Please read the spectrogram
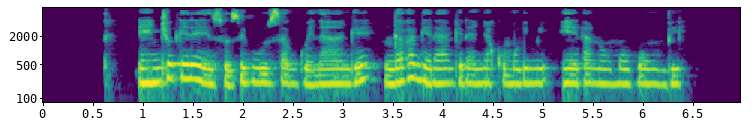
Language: Ganda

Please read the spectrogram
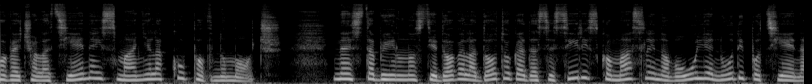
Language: Croatian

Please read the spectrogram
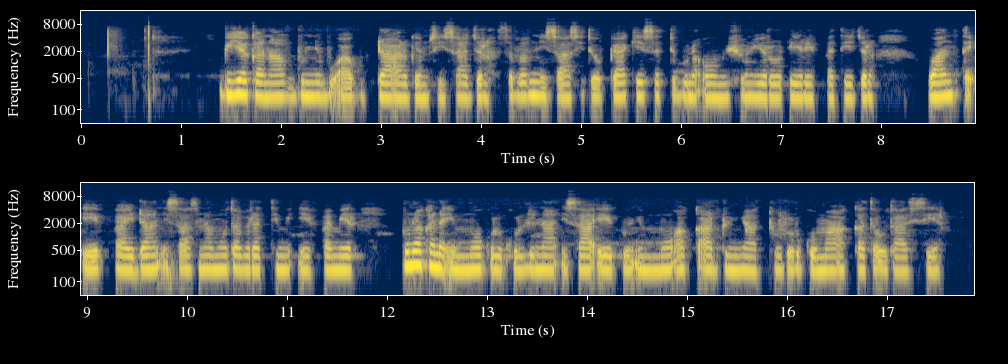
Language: Oromo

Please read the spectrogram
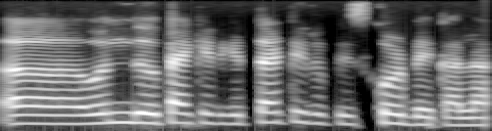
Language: Kannada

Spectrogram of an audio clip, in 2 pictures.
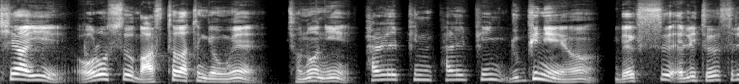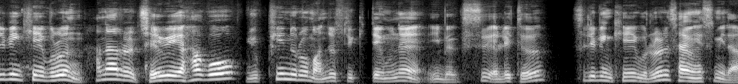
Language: Korean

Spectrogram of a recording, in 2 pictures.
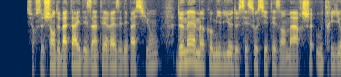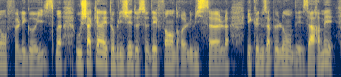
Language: French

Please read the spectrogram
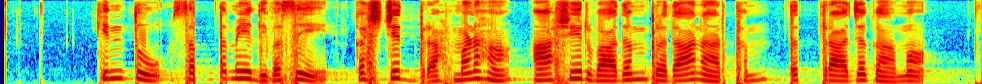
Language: Sanskrit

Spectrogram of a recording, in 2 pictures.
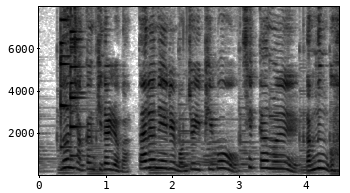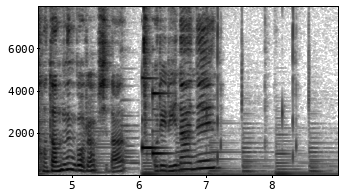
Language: Korean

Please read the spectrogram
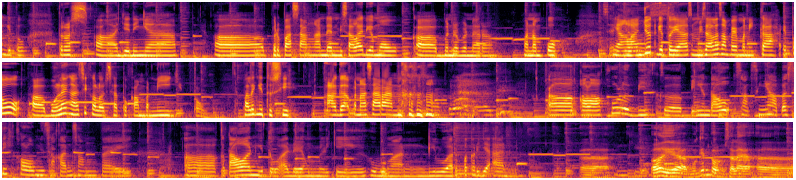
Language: Indonesian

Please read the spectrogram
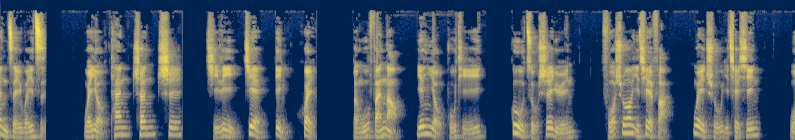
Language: Chinese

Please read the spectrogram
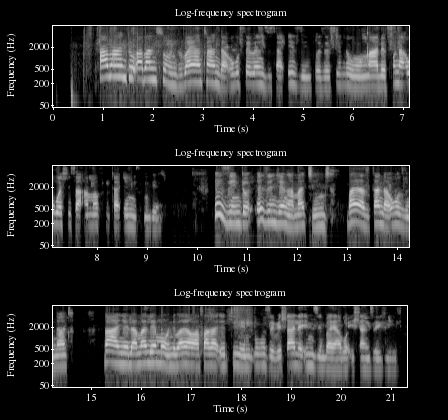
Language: North Ndebele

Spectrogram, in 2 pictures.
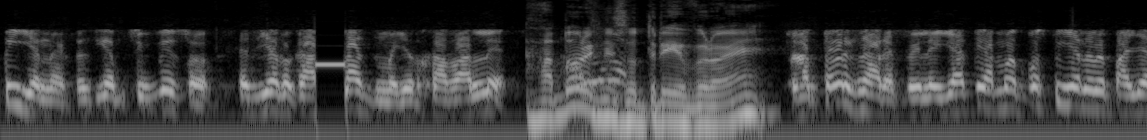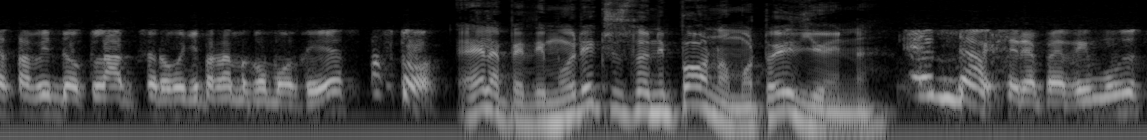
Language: Greek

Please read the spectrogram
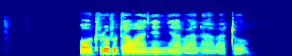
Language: Ganda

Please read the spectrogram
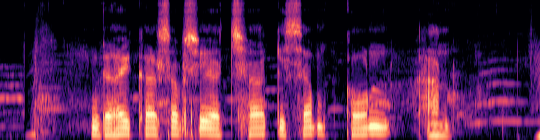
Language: Magahi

